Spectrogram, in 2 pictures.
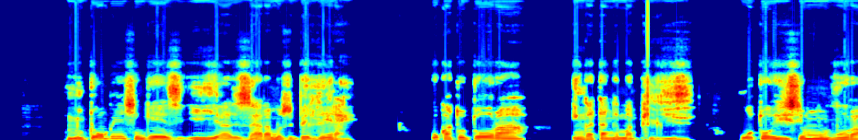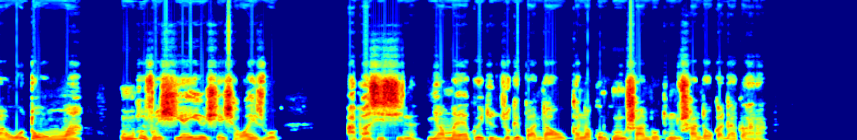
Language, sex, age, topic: Ndau, male, 18-24, health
